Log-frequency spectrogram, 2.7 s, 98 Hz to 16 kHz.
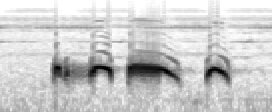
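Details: One full cooing phrase of a 'kuk 1' spotted dove recorded in Cilacap, Central Java. A quick stuttered note leads into a short coo, then a long purring coo that slides downward, then a clipped closing coo. A faint high hum sits in the background.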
